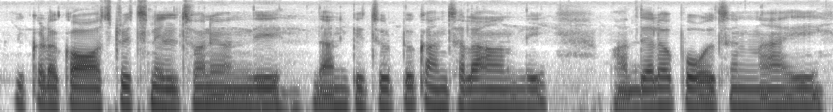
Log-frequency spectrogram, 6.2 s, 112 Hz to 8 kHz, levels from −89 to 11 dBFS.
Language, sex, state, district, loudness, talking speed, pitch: Telugu, male, Telangana, Mahabubabad, -18 LUFS, 115 wpm, 135 Hz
